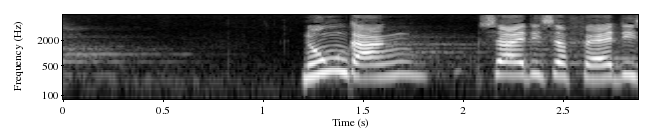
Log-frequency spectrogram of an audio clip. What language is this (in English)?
Danish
